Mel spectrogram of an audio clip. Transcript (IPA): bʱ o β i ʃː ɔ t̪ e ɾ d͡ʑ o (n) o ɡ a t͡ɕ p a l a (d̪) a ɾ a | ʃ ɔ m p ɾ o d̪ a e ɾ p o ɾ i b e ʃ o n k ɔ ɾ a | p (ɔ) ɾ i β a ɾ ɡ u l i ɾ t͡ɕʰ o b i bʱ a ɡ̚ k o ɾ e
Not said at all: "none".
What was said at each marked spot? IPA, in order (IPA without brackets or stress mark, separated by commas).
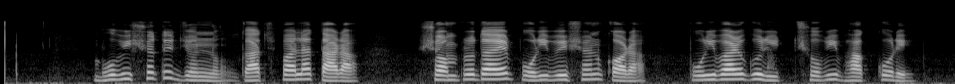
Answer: nː, t̪, o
